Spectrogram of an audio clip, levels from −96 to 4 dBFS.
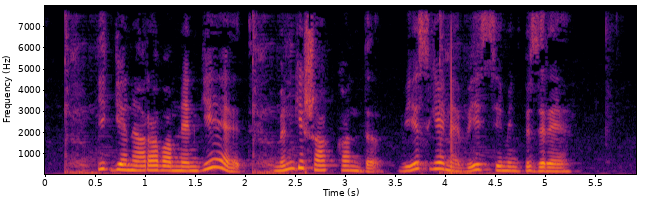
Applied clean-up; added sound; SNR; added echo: none; Thump, thud; 19 dB; none.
